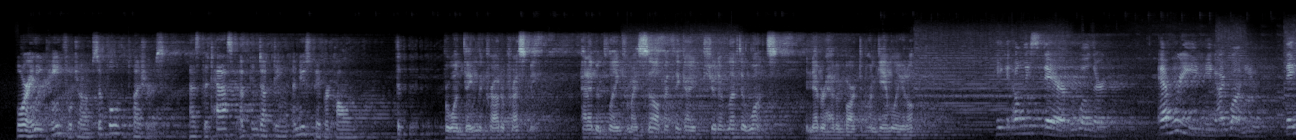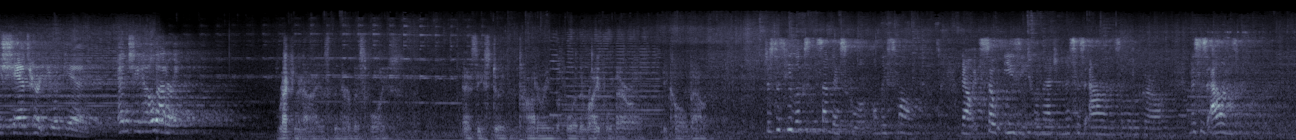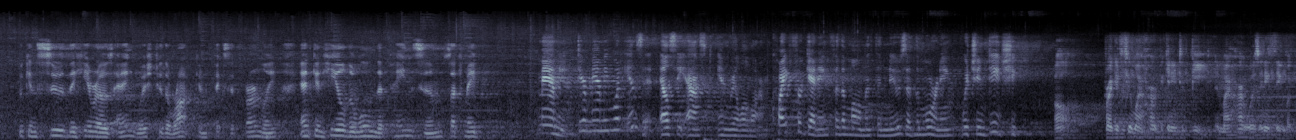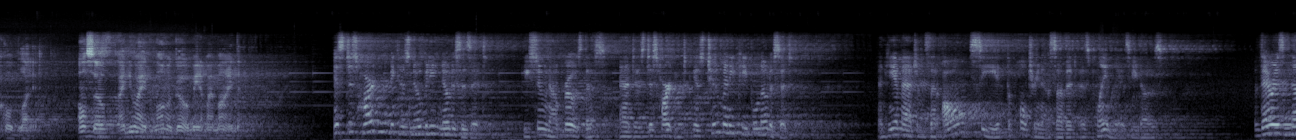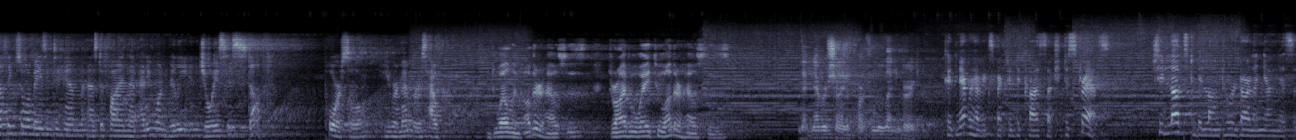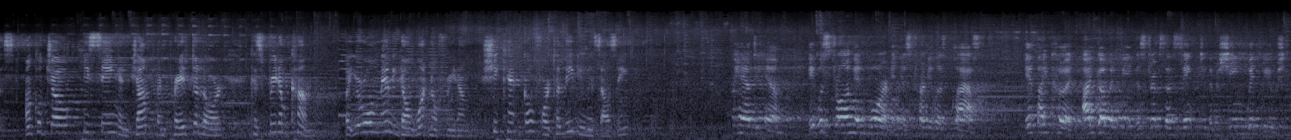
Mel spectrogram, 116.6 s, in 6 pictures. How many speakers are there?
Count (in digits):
7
